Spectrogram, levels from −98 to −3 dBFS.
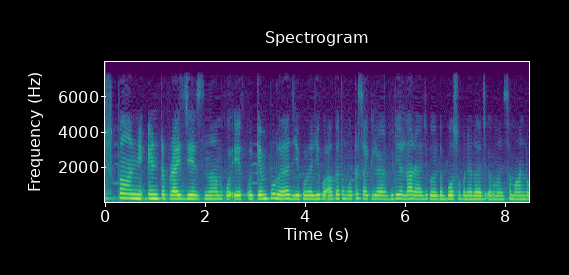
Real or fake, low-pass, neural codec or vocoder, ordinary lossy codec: fake; 7.2 kHz; codec, 16 kHz in and 24 kHz out, 1 kbps, XY-Tokenizer; none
